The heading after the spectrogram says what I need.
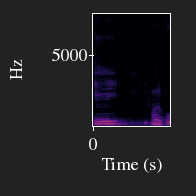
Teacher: और अर्ध संवृत्त क्लोज, आधा क्लोज कैसे होता है हमारा मुंह, जब ए और ओ जब आप बोलोगे तो आपका मुंह जो है हाफ क्लोज होगा। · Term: अर्ध संवृद्ध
